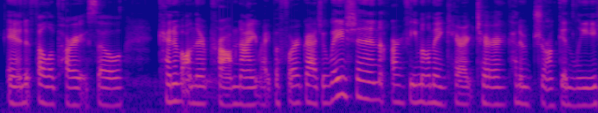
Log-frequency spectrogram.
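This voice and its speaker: A woman's voice: lowish voice, vocal fry, fairly bright tone. Congested woman chatting about books. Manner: chatty and gushing, many ums and likes. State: congested, sniffly. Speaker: book vlogger. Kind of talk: casual book review chat.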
